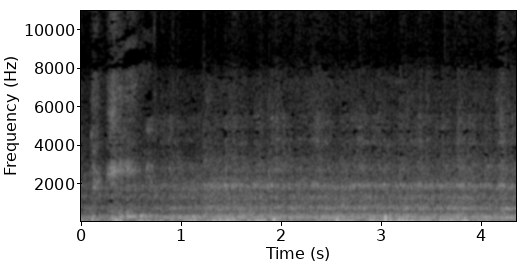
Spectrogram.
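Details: Steady rumbling traffic or train noise with no animal voice audible.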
